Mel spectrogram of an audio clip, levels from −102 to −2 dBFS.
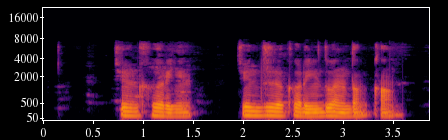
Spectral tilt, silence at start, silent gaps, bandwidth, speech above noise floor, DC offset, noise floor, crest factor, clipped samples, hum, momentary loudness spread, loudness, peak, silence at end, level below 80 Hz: -6.5 dB/octave; 0.7 s; 1.86-1.90 s; 7.6 kHz; 44 dB; under 0.1%; -74 dBFS; 18 dB; under 0.1%; none; 10 LU; -31 LUFS; -14 dBFS; 0.25 s; -58 dBFS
